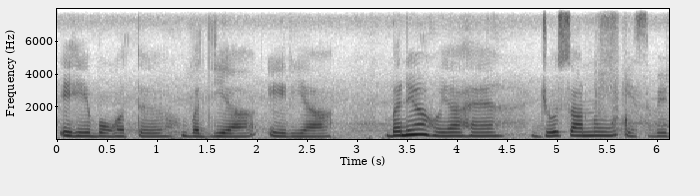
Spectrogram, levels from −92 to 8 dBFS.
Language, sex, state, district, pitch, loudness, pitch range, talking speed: Punjabi, female, Punjab, Kapurthala, 215 Hz, -16 LUFS, 195-235 Hz, 110 wpm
